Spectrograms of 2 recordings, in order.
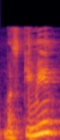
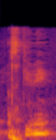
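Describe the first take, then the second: First: מסכימים rising as a question; asking tune. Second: מסכימים falling and softer as an answer; answering tune. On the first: Father asking the family to agree, rising question. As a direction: put it to the family, lift the end of מסכימים. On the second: Family answering father, soft falling agreement. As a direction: settle it, drop the end of מסכימים. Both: Retold or imitated.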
